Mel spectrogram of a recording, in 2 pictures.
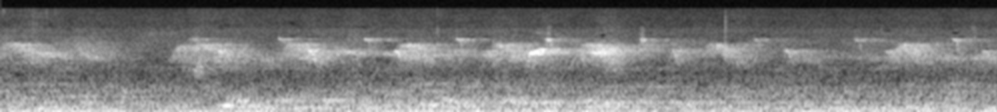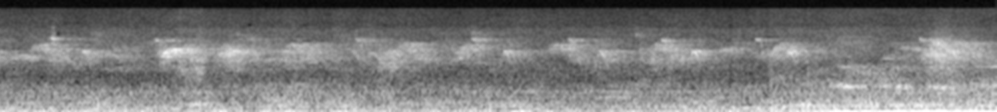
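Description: Small birds chirping faintly in short, quickly repeated notes, over a low steady hum that grows louder near the end.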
